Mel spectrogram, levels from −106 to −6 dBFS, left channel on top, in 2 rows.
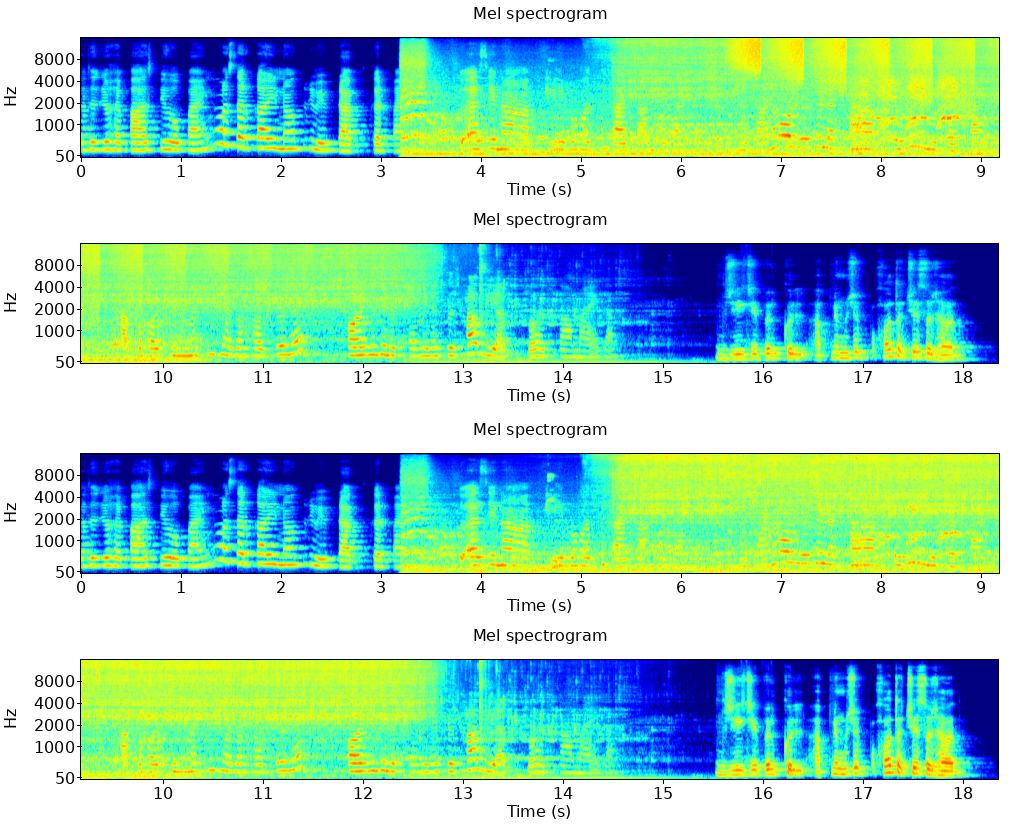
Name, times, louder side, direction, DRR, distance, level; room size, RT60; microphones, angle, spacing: voice 1, 0.0-3.4 3.8-9.2 9.6-14.5, left 1 dB, 15° left, 0.7 m, -36 dB
sound 1, 3.2-10.6, left 4 dB, 65° left, 0.9 m, -35 dB
Water tap faucet / Sink (filling or washing), 5.0-14.6, right 7 dB, 30° right, 0.6 m, -29 dB
sound 2, 6.4-12.4, left 14 dB, 45° left, 0.3 m, -31 dB
voice 2, 15.5-18.0, right 5 dB, 75° right, 0.5 m, -33 dB
5.8 x 5.0 x 4.3 m
head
